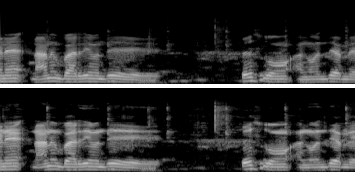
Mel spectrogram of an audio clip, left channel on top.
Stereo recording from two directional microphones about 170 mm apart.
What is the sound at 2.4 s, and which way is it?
Speech, 30° right (ahead or behind).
